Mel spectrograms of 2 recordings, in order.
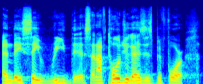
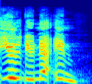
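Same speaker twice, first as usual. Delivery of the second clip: very high, very loud, shrill belted voice; 8 dB louder than usual. Doing an impression for the live chat: Conor McGregor voice. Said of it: "That's how close I get".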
